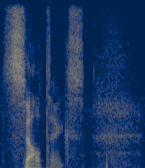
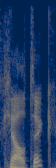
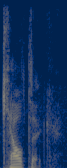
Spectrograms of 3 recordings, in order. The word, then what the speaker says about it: Celtic: I know it's Celtic with a hard C sound like, you know, car catastrophe. I know all about that. So I pronounce it Celtic.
